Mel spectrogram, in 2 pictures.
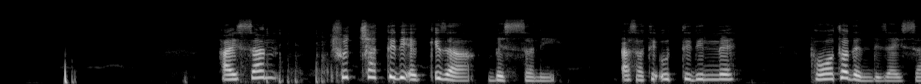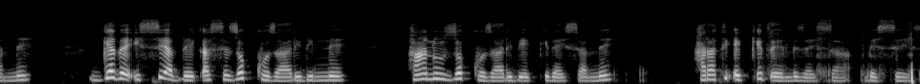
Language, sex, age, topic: Gamo, female, 25-35, government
